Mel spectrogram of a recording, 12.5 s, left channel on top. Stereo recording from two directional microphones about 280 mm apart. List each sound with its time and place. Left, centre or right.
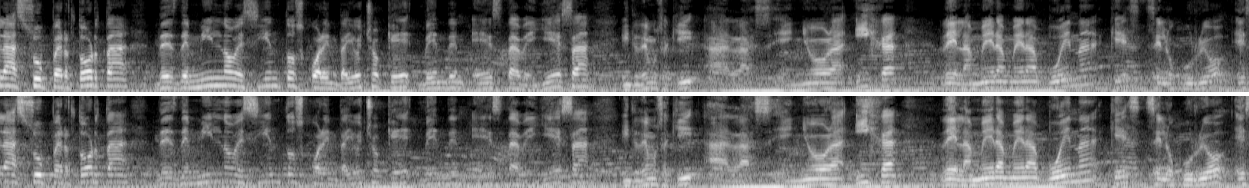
0.0 s a man's voice: centre
6.2 s speech: centre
